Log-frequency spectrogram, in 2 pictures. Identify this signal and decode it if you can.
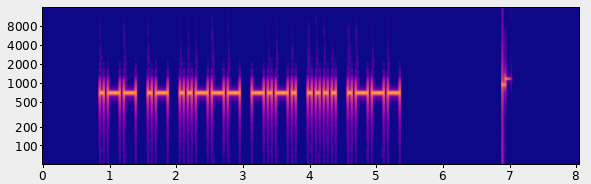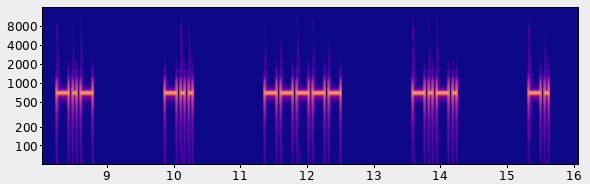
Morse code, heard as a keyed tone, about 21 wpm, spaced as for 11 wpm, 700 Hz. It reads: WA2CHJ KD0CN
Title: USA Call Signs - 6 Characters - 6x Character Spacing - 20wpm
